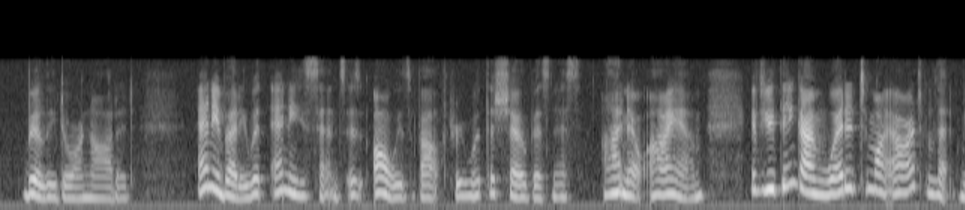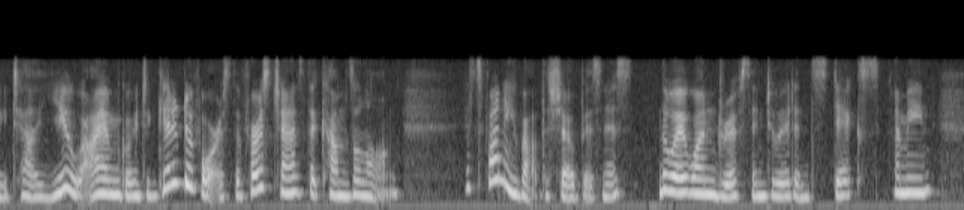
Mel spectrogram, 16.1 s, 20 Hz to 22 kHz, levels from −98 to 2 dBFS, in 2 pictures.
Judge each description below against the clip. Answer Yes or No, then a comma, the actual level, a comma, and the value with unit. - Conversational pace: No, fast, 220 wpm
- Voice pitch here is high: Yes, high, 240 Hz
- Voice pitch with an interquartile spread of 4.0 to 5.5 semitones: Yes, average, 4.3 semitones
